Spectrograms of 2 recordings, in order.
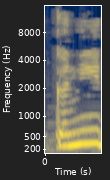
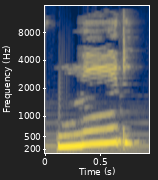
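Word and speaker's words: knead: यहाँ पर ये के जो है ये साइलेंट है, हम इसे कनीड नहीं बोलेंगे, हम इसे बोलेंगे नीड द डो।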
